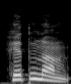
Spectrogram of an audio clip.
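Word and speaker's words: 베트남: থিউত প্রথমে থাকলে থ, উ রাষ্ট্র থু, ইয়ং উপরে থাকলে ইয়ং এর উচ্চারণ হয় না, আ নিয়ন নিচে থাকলে তার আন। থুয়ান। ফেতুনাম ভিয়েতনাম।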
